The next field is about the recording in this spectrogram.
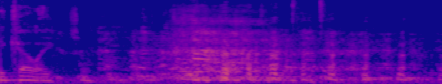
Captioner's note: laughter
